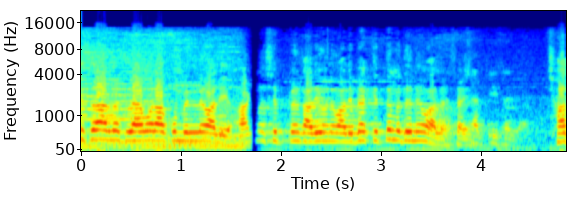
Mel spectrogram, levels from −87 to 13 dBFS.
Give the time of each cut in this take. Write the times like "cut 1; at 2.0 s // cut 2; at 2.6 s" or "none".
cut 1; at 1.7 s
